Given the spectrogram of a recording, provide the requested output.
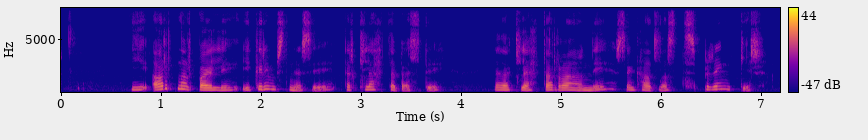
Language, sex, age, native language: Icelandic, female, 50-59, Icelandic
